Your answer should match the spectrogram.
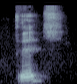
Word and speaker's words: Fitts: F-I-T-T-S. – Fitz.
